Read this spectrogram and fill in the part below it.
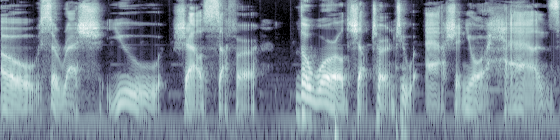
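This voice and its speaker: In a put-on character voice, a man cackles at a very slow pace, his pitch very deep and low. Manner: cackling, menacing.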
